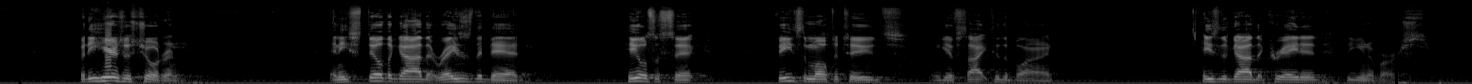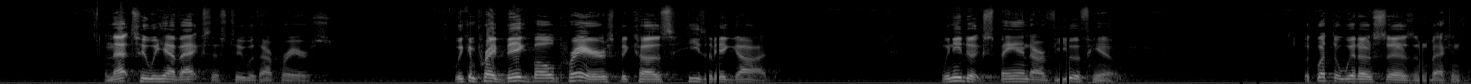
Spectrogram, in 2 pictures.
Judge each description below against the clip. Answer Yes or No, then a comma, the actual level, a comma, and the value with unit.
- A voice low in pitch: Yes, very low, 90 Hz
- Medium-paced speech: Yes, average, 145 wpm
